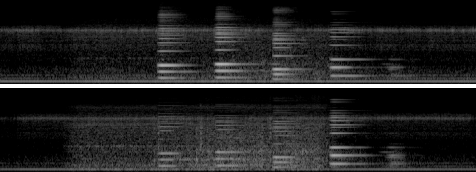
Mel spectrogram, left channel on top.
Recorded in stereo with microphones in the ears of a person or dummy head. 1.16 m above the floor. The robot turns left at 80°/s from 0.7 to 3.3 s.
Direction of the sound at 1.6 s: 55° left (ahead or behind).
